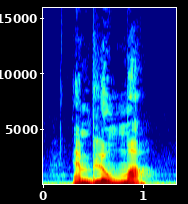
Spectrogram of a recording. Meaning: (noun) 1. a flower 2. wife; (verb) to flower, to bloom, to blossom
- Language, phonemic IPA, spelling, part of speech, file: Swedish, /blʊ.mːa/, blomma, noun / verb, Sv-blomma.ogg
